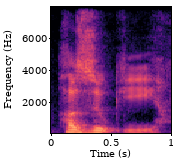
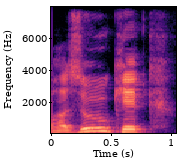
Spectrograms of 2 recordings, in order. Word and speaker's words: Hazuki: who do we got here we got Rio huki Rio huki named after every character that you mispronounce from Street Fighter Rio hazuki huki right Street Fighter remember when Street Fighter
